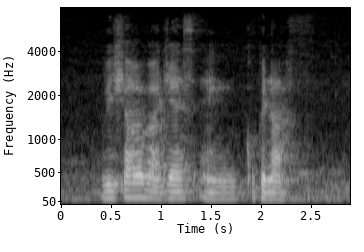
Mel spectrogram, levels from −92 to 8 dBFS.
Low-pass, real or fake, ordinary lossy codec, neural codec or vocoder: 7.2 kHz; fake; none; codec, 16 kHz, 8 kbps, FreqCodec, larger model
